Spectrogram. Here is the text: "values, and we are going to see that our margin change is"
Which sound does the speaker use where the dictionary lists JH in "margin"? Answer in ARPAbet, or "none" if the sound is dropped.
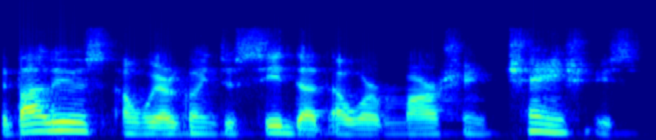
SH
